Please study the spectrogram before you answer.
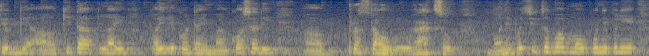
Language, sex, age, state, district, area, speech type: Nepali, male, 30-45, West Bengal, Jalpaiguri, urban, spontaneous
